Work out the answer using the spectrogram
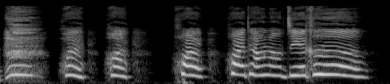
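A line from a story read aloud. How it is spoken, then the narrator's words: Sudden shout. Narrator (Chinese): 突然听到他大叫一声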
